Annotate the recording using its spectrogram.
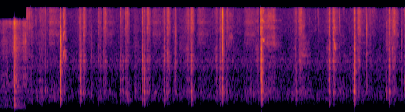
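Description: Kitchen knife chopping food finely on a plastic cutting board: faint, irregular sharp taps of the blade hitting the board, about one or two a second.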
